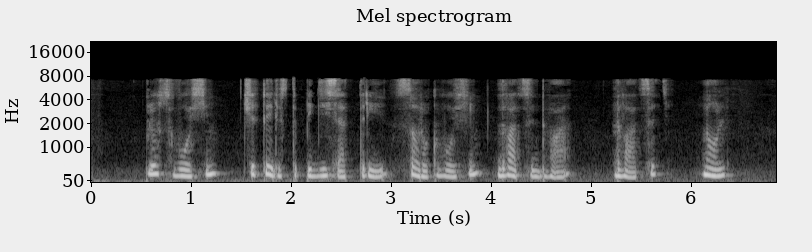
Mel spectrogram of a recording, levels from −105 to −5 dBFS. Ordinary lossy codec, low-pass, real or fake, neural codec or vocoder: AAC, 32 kbps; 7.2 kHz; fake; codec, 44.1 kHz, 7.8 kbps, Pupu-Codec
